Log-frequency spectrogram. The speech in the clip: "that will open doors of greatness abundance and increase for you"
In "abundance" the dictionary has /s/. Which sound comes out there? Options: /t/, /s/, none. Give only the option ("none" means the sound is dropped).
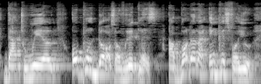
none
